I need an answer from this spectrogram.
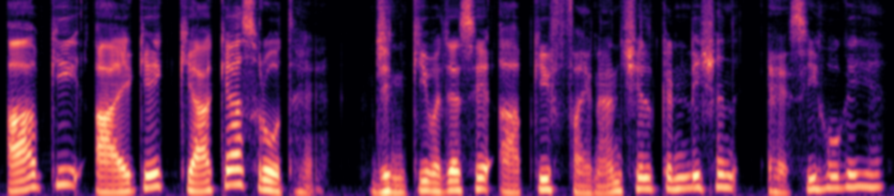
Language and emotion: Hindi, sad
